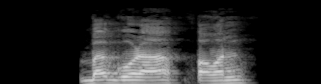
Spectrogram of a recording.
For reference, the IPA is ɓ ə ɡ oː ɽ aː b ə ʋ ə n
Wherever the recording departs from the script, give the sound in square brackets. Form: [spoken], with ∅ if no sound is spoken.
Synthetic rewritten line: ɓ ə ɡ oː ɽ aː [p] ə ʋ ə n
